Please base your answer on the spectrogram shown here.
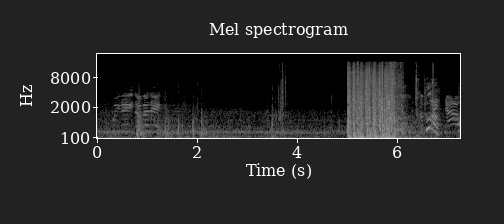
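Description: AI turrets in a video game fire a loud burst of rapid gunfire late on, after quieter scattered shots, with a player's voice heard before it.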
